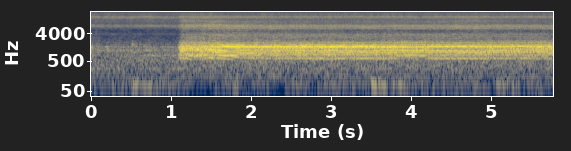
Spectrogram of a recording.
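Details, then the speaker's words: Levoit EverestAir air purifier bought 3/1/2024, one of six owned; fan off and vanes closed, yet a steady high thin whine with faint hiss persists whenever plugged in, stopping only when unplugged; abnormal electrical noise, cause unknown. "Unit is not flowing air. Veins are closed. You hear the noise. I'm documenting this problem because it's not normal on any of the other Everest air cleaners that I have in the house."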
